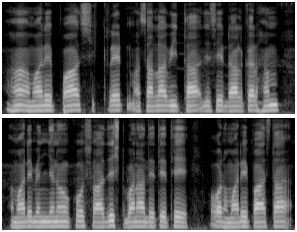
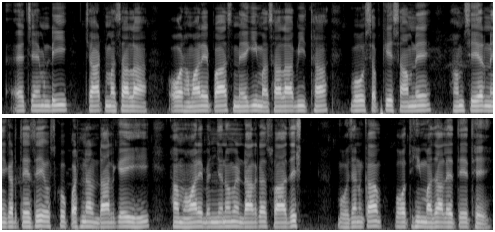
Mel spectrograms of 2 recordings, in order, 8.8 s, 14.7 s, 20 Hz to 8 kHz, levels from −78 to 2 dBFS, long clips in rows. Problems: none marked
